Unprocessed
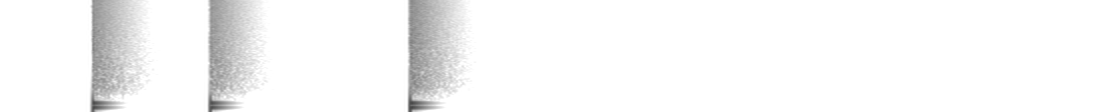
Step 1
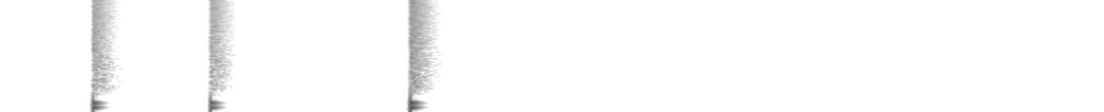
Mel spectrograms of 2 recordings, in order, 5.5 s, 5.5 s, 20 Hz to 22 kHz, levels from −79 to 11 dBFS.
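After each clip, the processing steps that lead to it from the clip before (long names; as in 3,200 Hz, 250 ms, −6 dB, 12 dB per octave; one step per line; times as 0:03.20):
spectral dynamics exaggerated over time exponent 2
level −4 dB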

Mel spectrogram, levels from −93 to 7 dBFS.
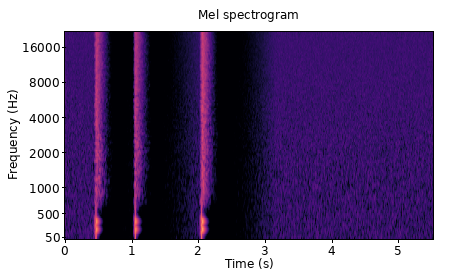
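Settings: upward compression, threshold −26 dBFS
level +6.5 dB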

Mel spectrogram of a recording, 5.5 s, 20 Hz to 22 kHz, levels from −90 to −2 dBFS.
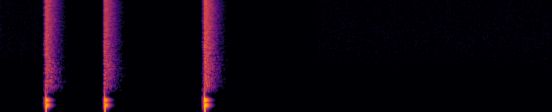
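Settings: multiband upward and downward expander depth 70%
level −8 dB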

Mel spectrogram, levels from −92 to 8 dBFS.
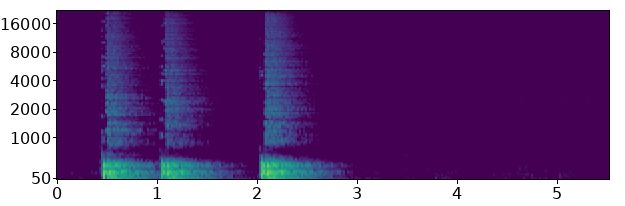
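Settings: gate on every frequency bin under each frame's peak −15 dB strong
RIAA equalisation playback
four-comb reverb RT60 0.75 s, DRR −1 dB
level −3 dB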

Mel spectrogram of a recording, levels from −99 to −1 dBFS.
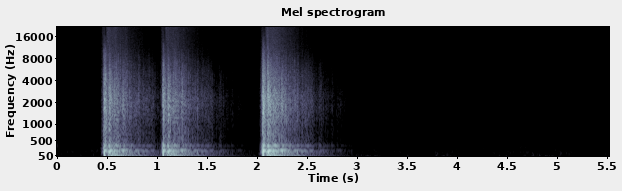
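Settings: short delay modulated by noise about 1,900 Hz, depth 0.49 ms
level −8.5 dB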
